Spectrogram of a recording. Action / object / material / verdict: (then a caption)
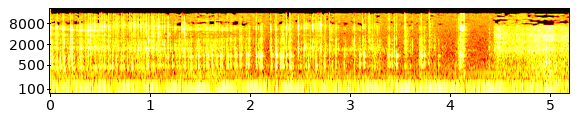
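scrape / silicone dish glove with bristles / silicone / none. Fingertips and nails scratch the small silicone bristles on the palm of a green silicone dish glove lying flat on a blanket. The result is a steady, dense crackling scrape with quick bristly flicks, over a constant low hum that stays at an even level throughout.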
